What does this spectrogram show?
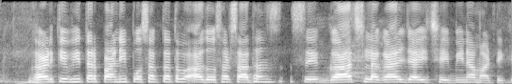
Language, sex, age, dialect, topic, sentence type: Magahi, female, 18-24, Western, agriculture, statement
